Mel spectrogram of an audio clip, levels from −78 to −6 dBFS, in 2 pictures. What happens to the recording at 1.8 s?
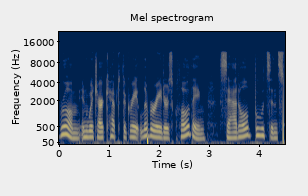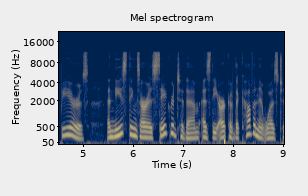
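A loud pop strikes from 1.76 to 1.79 s, a single sharp thump peaking roughly 20 dB above the speech, which carries on underneath. It is likely a sudden voltage step, from a plug, switch, static or driver glitch, added to the signal.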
